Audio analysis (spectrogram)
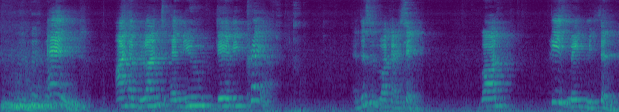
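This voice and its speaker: Amid audible room echo and noticeable background noise, a woman with a fairly high pitch speaks at a very slow pace, her voice making very wide pitch swings. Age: 70s. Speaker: cancer survivor. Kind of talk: testimony.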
